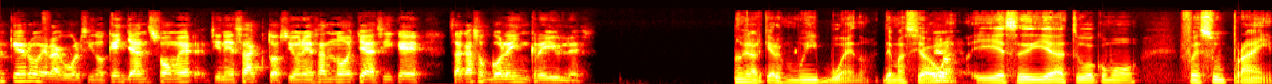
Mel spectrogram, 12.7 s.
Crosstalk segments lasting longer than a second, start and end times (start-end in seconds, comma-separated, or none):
none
